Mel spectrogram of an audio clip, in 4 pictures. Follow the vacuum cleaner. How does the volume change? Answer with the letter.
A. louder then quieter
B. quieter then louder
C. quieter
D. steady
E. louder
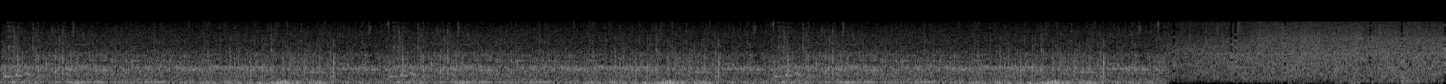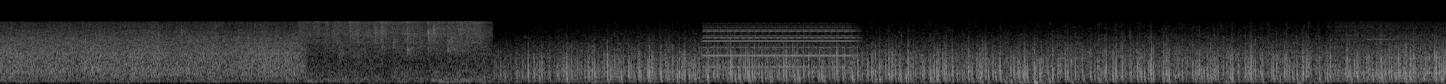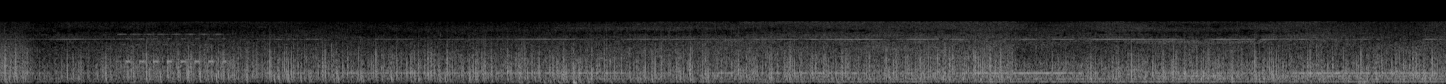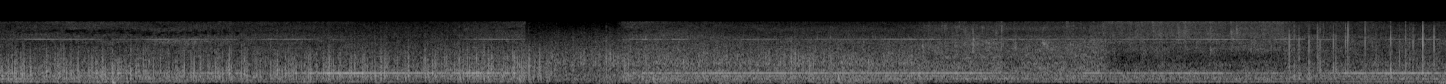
E.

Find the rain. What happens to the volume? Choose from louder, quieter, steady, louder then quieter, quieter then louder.
steady.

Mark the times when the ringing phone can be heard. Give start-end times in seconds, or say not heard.
21.4-23.1, 30.1-31.1.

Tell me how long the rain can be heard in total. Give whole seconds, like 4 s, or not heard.
58 s.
